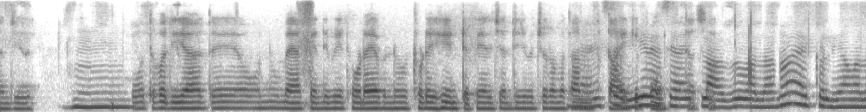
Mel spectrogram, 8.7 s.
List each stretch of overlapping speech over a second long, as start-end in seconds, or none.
5.8-7.2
